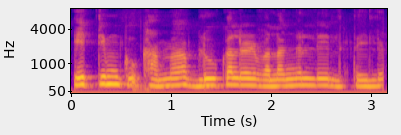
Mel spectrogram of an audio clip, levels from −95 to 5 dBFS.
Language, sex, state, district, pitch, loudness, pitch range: Wancho, female, Arunachal Pradesh, Longding, 195 Hz, -15 LUFS, 180-205 Hz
